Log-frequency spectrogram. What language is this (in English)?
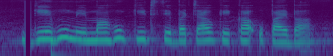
Bhojpuri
